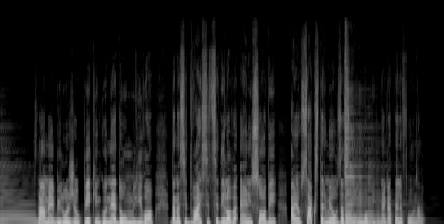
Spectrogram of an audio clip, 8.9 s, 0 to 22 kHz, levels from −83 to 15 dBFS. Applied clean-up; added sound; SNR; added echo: neural mask model RNNoise.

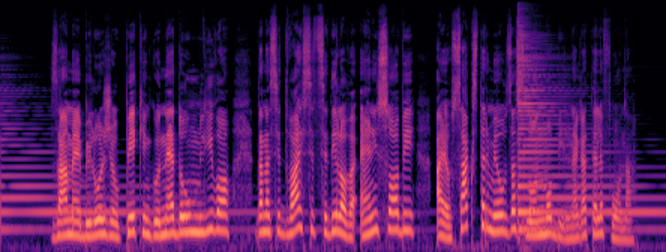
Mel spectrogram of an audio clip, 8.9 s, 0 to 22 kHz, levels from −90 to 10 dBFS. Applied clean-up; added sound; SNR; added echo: none; Keyboard (musical); 13 dB; none.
